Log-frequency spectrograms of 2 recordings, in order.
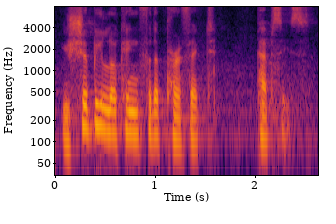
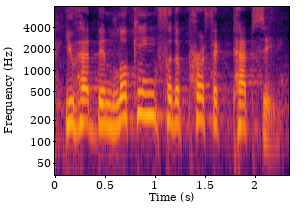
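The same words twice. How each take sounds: First: Softened, with Pepsis set apart; pause before Pepsis. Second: Raised pitch through perfect Pepsi; proclaimed perfect Pepsi. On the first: Howard correcting conference audiences, pausing before the plural Pepsis. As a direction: drop the volume and land Pepsis as revelation. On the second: Howard addressing food conferences, proclaiming perfect Pepsi as the mistake. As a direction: declare perfect Pepsi high, like a conference speaker. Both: Retold or imitated.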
